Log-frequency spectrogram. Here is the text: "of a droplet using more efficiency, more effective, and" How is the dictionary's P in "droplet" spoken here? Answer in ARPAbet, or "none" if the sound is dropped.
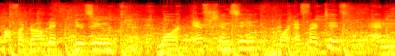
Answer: B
